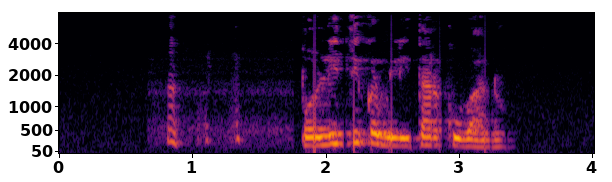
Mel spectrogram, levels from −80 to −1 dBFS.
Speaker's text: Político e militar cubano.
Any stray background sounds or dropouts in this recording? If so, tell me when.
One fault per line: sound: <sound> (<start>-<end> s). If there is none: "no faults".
sound: laugh (0.8-1.4 s)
